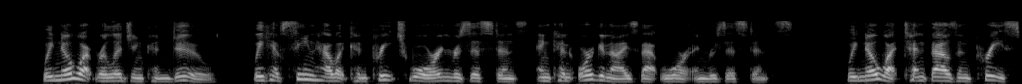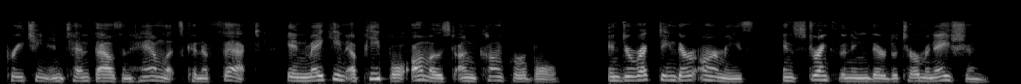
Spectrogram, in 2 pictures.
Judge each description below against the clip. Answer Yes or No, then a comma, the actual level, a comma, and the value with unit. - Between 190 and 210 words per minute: No, average, 145 wpm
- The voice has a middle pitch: Yes, medium, 165 Hz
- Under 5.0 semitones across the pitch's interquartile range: No, wide, 5.5 semitones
